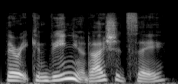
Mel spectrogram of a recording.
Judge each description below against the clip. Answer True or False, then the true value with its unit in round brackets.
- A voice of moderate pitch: True (175 Hz)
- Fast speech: False (170 wpm)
